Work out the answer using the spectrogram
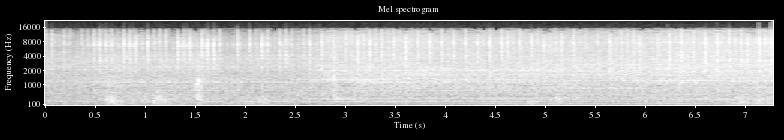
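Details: BMW E92 328i N52 idling with a fast uneven marbles-in-a-can rattle after dealer VANOS solenoid replacement; a connector in front of the radiator fan had come loose from its holder and was hitting the fan, reproducible by turning on the AC.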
